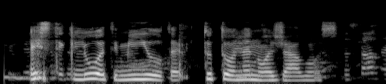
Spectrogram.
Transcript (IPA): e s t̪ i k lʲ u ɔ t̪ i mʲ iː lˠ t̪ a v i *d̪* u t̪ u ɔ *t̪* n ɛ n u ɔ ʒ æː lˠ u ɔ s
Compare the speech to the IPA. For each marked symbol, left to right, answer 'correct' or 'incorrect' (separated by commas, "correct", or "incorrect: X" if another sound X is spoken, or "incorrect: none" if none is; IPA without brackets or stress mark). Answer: incorrect: t̪, incorrect: none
